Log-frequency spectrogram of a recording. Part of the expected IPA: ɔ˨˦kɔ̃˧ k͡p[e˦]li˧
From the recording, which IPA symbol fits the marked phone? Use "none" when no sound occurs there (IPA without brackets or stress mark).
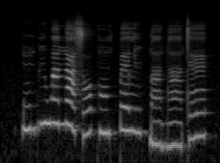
ɛ˦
